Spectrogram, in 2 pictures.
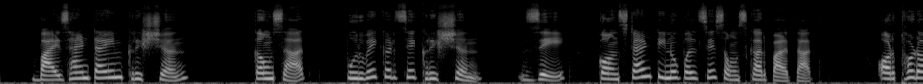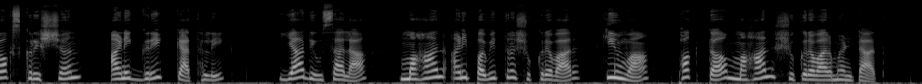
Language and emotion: Marathi, neutral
